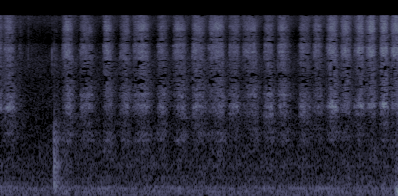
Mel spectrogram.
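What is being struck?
Wooden colored pencil on a paper sheet.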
